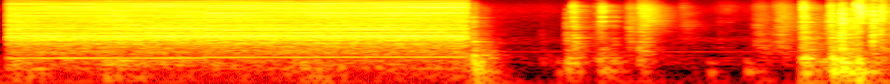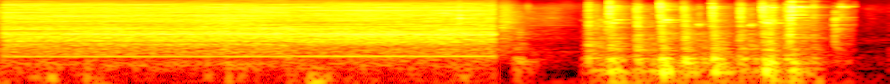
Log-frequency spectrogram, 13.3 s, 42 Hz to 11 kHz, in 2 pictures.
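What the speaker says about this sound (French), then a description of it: "Pour ces boulons-là, prenez toujours un impact wrench de même." An air impact wrench on CR500 engine bolts whirs in two long loud sustained runs, each followed by clacks and rattles of the tool and parts being handled up close.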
